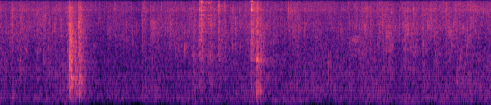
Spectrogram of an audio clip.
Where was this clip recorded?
in a kitchen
